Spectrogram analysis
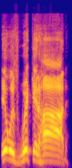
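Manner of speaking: "wicked hard" in a thick Rhode Island accent, slow and loud; broad New England Rhode Island twang. Shown as a demonstration. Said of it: "get that accent out of my system".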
